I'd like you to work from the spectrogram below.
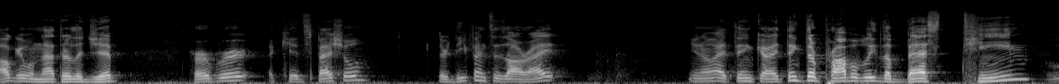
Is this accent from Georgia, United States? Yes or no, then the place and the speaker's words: no; Paso Robles, California, United States; also born or lived in Pismo Beach area, California; I grew up in Paso.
